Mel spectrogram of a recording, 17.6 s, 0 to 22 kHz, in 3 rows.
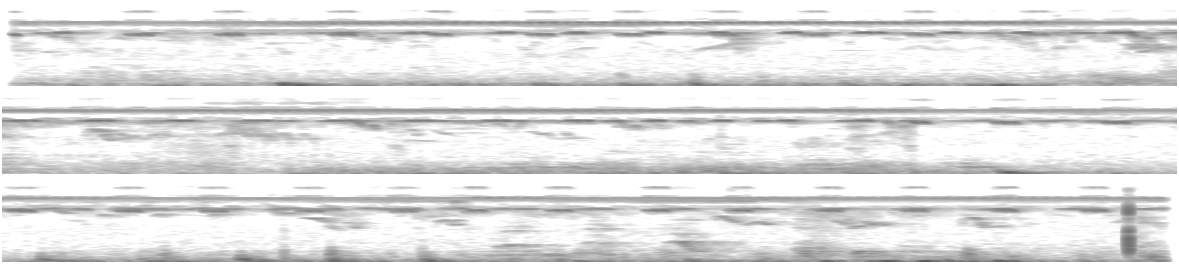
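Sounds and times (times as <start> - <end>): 
crickets chirping in summer: 0.2 - 17.5.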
